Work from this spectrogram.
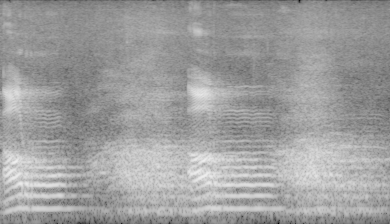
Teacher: Tidak sempurna tertahannya, tidak juga sempurna mengalirnya. Jadi secara makhraj dia rapat, namun pada huruf ra ini terjadi aliran suara yang sedikit dari celah yang terjadi karena sebab takrir, sifat getaran. · Yang jelas huruf ra dia tidak tertahan, tidak juga mengalir. Dia di antara keduanya. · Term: bainiyah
